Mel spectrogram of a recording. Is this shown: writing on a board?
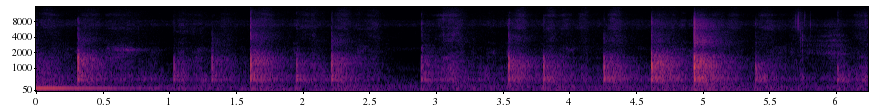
yes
